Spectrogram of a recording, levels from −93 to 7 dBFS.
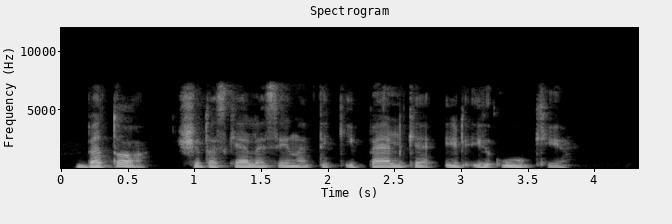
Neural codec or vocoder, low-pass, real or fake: none; 7.2 kHz; real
